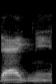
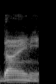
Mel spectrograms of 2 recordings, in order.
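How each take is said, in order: First: The name is said with a hard g sound. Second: The name is said without any g sound. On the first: The speaker calls it wrong. "I'm sitting there calling her Dagny" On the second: The speaker calls it right. "You pronounce it Diney"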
